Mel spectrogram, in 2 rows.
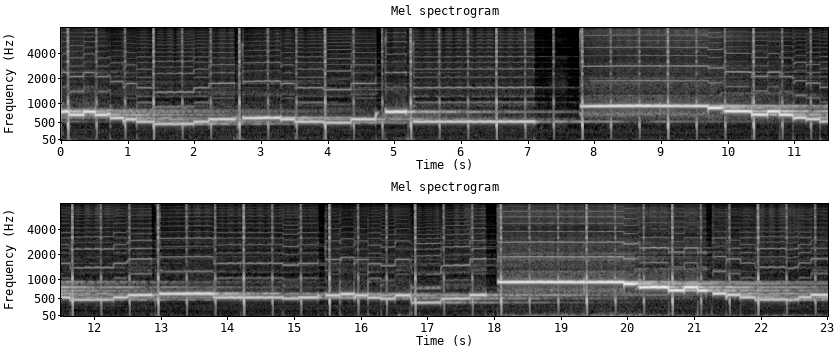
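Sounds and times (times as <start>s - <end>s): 
flute melody: 0.0s - 23.0s.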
